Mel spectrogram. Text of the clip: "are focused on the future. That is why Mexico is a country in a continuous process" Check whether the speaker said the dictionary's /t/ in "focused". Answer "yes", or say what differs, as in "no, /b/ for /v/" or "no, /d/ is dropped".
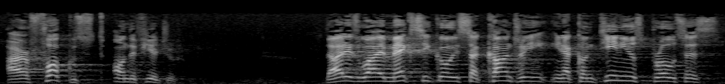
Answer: yes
